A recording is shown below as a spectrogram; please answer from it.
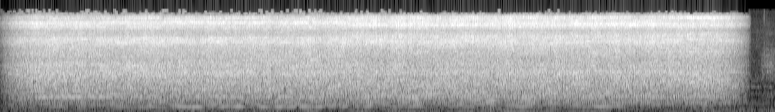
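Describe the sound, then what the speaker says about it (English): A power sander grinds loudly and continuously over a black-painted wood carving, clearing excess paint around the carved area, then cuts off abruptly at the end. "When the paint is dry, I need to sand the mess around the carving."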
